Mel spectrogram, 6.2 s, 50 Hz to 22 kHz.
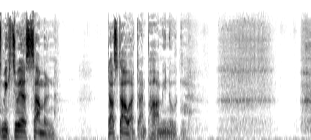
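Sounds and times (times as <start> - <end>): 
speech: 0.0 - 1.2, 2.2 - 3.9
faint soft airy breathing from a man: 1.3 - 2.1, 3.7 - 6.2.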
